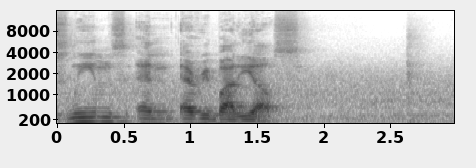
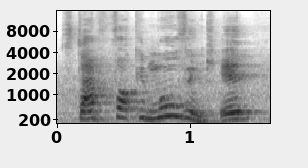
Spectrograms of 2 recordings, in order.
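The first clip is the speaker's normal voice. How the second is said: exasperated; 10 semitones higher, 3 dB louder, slower than usual. Retold or imitated. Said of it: "And I'm like".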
